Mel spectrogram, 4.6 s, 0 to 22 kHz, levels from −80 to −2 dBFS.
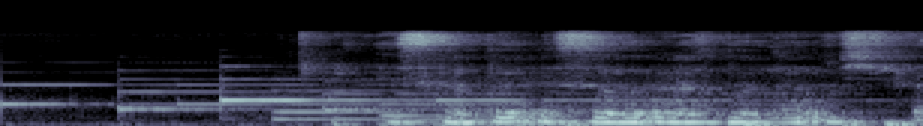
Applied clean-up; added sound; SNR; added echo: none; Piano; 9 dB; reverberation time 0.6 s.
